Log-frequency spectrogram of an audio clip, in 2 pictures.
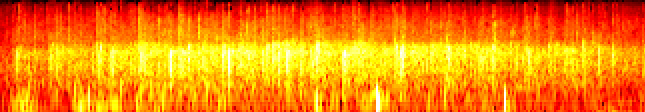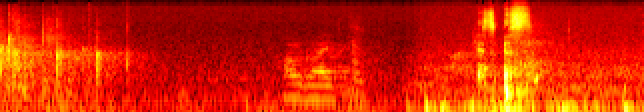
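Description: An audience claps steadily for about five seconds, a dense crackle of many hands that fades out, followed by a short stretch of quiet with faint murmuring and a brief burst of noise at the end.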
